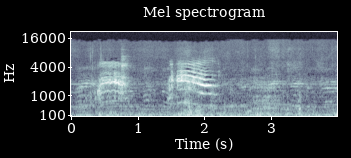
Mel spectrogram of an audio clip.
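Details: Cats Cisco and JJ calling indoors: two drawn-out, wavering harmonic meows about a second apart, with faint talk and low rumble beneath.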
